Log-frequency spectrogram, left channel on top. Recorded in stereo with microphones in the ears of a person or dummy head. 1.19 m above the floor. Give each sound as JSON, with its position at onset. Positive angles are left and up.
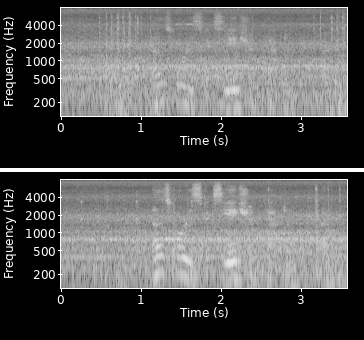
{"t": 1.1, "sound": "a man speaking", "side_deg": -50, "distance_m": 0.9}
